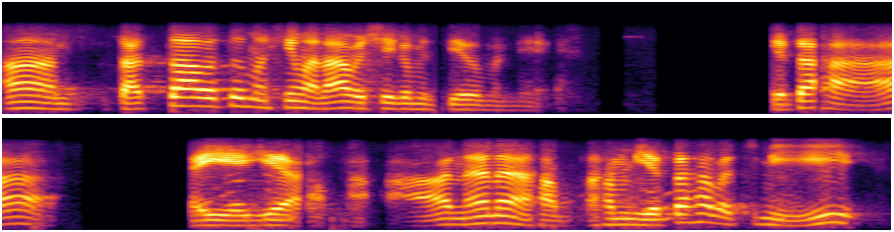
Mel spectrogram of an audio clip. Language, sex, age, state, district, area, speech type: Sanskrit, male, 18-30, Tamil Nadu, Chennai, urban, conversation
